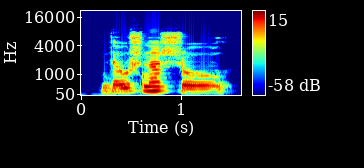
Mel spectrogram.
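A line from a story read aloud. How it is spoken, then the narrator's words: Hoarse, irritated. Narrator (Russian): ответил хриплым, раздраженным голосом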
